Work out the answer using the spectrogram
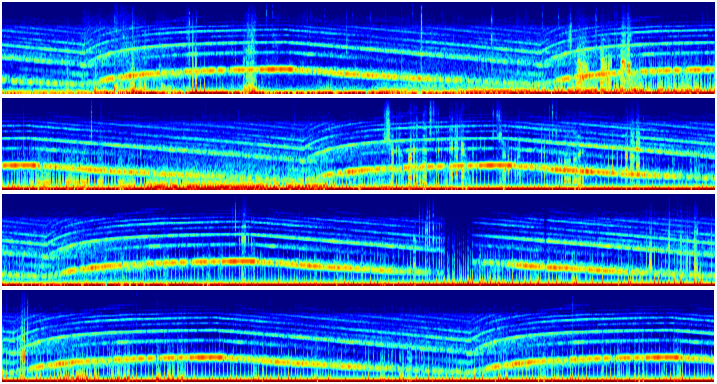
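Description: Wailing siren, each cycle rising quickly in pitch and then falling slowly, repeating about every four and a half seconds.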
